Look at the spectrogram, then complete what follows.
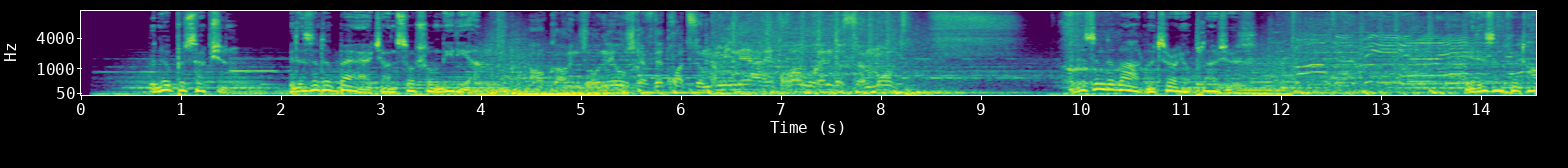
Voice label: Commercial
